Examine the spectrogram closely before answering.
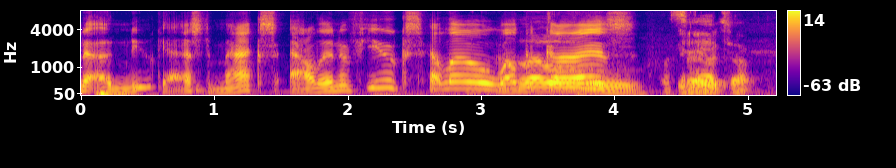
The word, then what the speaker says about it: Fuchs: which is the marry jyn which is the fuches I hope I'm pronouncing your name correctly you are you are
